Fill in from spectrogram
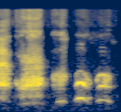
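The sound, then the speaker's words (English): A voice imitates a squawking rubber chicken with a quick run of about five loud, nasal squawks, rising and falling in short bursts with brief gaps between. “Oh, she just needs one of those comical rubber chickens that makes the squawk.”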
